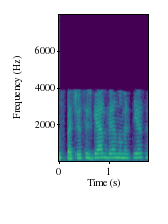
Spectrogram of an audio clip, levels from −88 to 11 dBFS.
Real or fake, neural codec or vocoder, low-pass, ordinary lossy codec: fake; codec, 16 kHz, 0.4 kbps, LongCat-Audio-Codec; 7.2 kHz; AAC, 16 kbps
